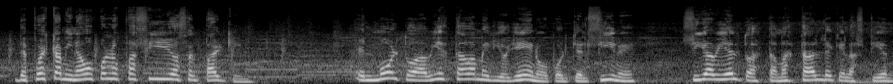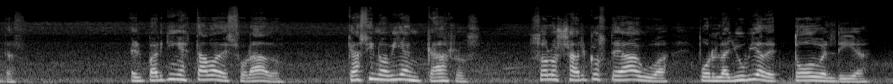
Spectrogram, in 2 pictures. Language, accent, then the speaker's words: Spanish; Puerto Rico; moved away as an adult; Yo también me fui de Puerto Rico en dos mil veinte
